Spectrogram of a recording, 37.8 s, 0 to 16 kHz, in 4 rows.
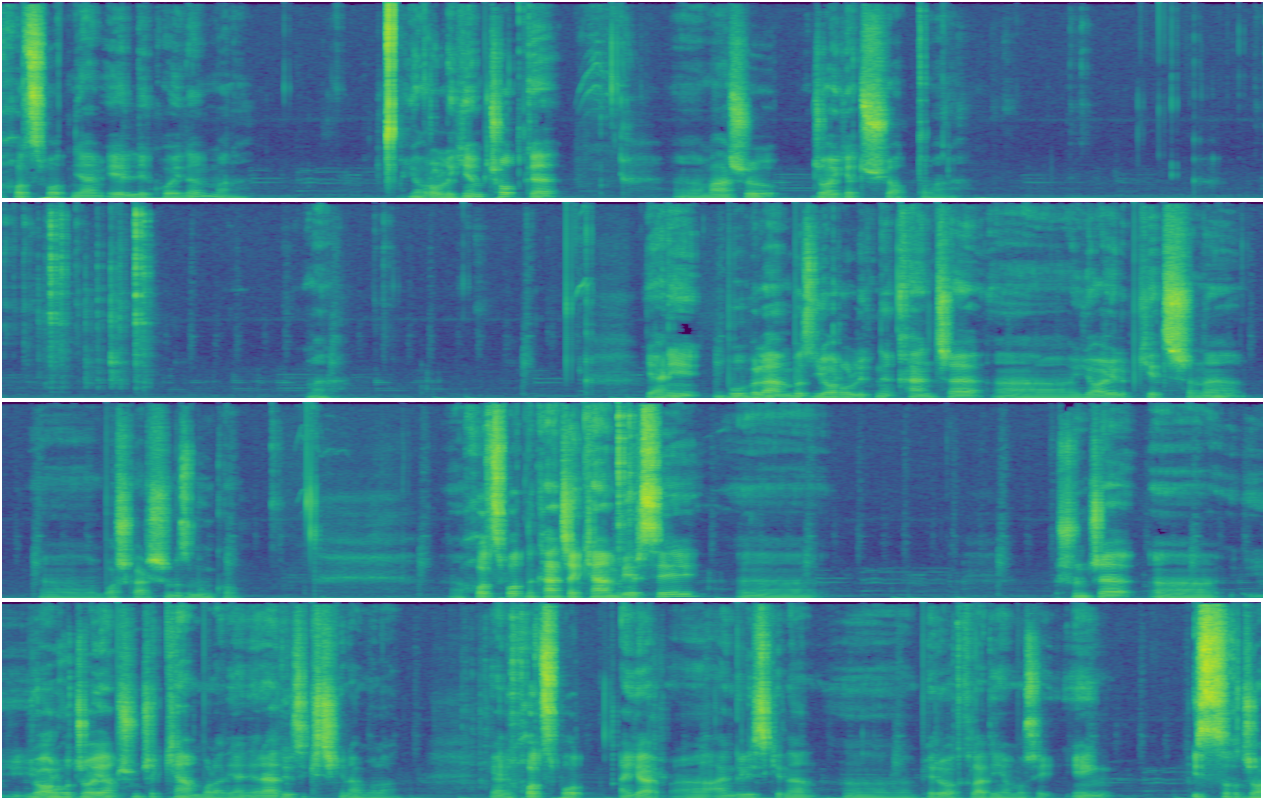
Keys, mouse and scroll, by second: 0.2 click, 1.0 click, 1.4 click, 8.1 click, 9.4-10.7 typing, 9.4 click, 9.6 click, 10.0 click, 12.3 click, 12.6 typing, 20.9 right click, 22.8 click, 22.9 click, 23.0 2, 23.5 Return, 30.4 click, 31.5-32.3 typing.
